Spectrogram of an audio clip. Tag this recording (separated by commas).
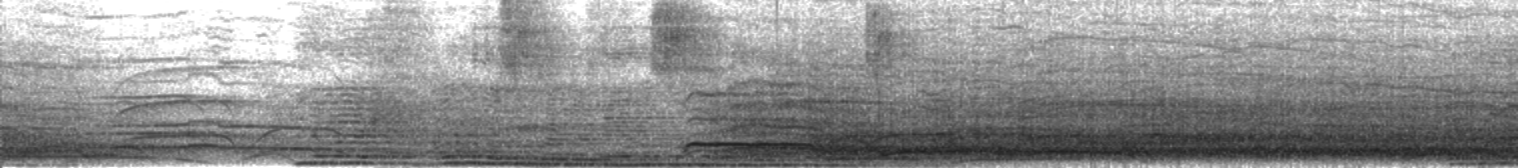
Female speech, Speech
